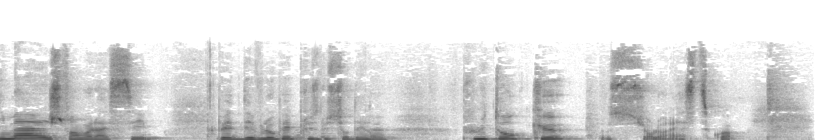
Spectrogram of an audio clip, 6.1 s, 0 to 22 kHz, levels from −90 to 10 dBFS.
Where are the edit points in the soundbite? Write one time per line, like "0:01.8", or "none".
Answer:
0:01.6
0:02.4
0:02.8
0:04.5

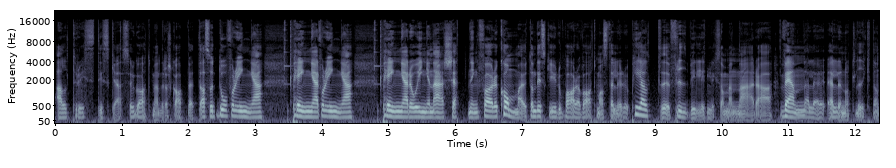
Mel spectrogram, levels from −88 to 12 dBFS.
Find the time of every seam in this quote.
0:02.4
0:04.0
0:09.8
0:10.8

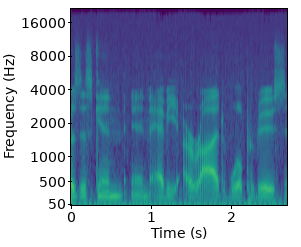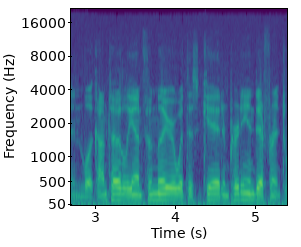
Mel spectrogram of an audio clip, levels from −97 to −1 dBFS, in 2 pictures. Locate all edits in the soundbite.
none

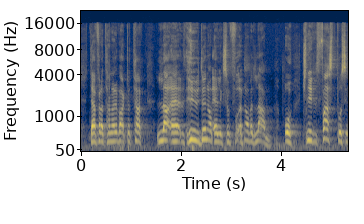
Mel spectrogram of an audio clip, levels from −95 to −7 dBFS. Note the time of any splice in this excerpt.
0:02.1
0:02.6
0:03.3

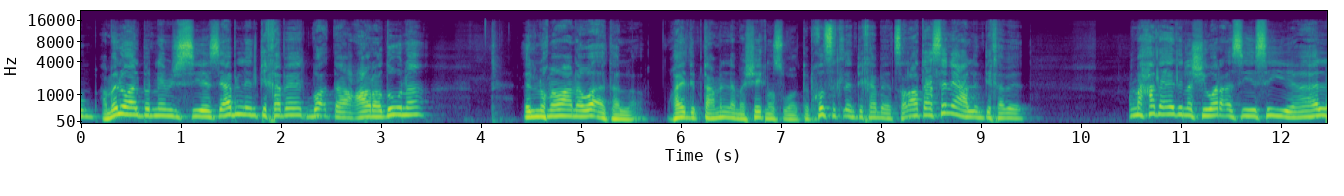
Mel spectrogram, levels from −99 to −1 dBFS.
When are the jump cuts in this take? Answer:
0:04.7
0:06.8
0:10.5
0:11.0

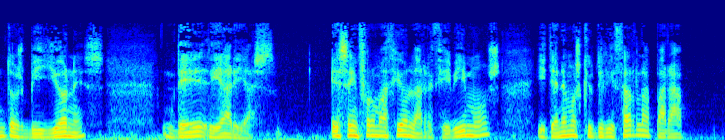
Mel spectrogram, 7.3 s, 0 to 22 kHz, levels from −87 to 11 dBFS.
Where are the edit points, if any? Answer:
0:02.1

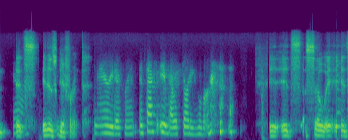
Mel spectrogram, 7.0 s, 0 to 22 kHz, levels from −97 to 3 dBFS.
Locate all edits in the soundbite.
0:01.1
0:01.8
0:03.4
0:05.3

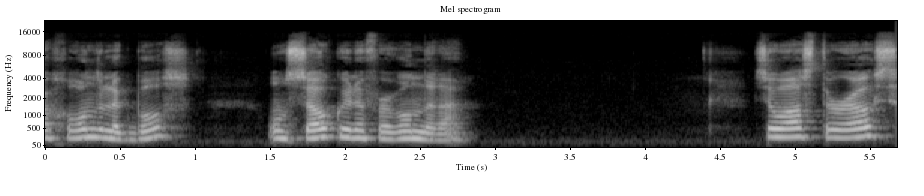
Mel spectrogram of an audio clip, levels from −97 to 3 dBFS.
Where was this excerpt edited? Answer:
none

